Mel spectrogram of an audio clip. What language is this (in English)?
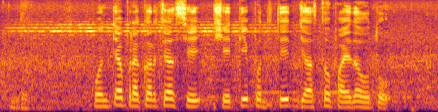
Marathi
